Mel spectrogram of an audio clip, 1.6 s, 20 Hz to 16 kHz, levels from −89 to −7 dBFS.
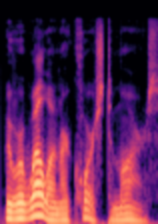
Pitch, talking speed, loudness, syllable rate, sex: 110 Hz, 300 wpm, -18 LUFS, 6.7 syllables/s, male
